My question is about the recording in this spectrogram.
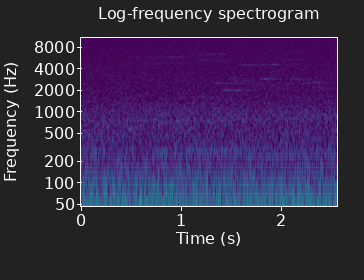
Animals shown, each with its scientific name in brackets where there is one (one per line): Red-breasted Nuthatch (Sitta canadensis)
Black-throated Green Warbler (Setophaga virens)
Hermit Thrush (Catharus guttatus)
